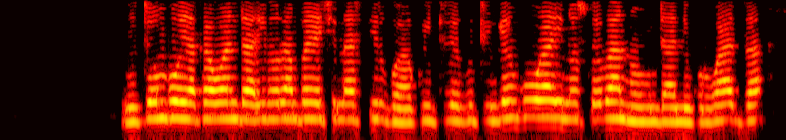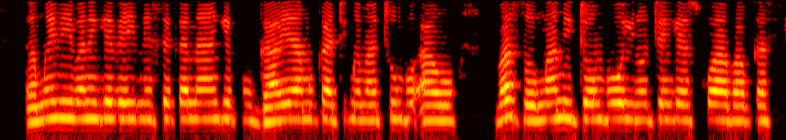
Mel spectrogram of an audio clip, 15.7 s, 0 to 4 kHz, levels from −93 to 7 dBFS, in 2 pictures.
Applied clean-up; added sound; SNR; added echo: none; none; none; none.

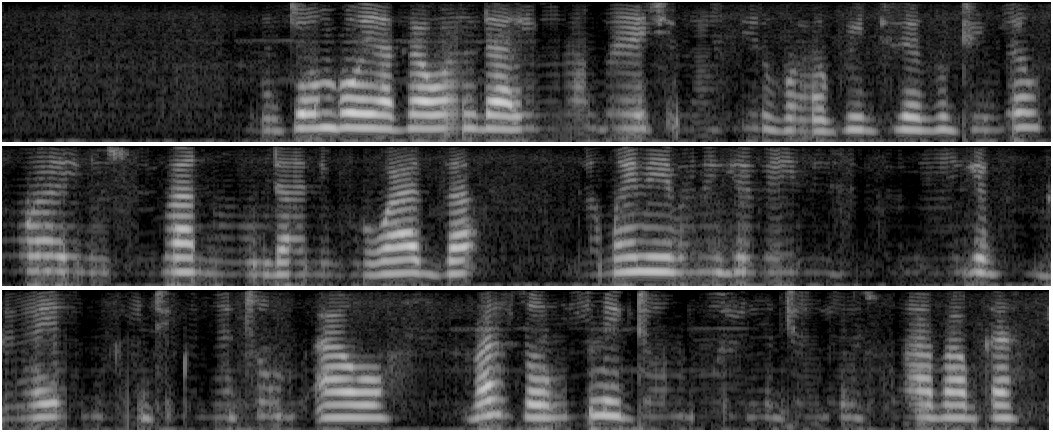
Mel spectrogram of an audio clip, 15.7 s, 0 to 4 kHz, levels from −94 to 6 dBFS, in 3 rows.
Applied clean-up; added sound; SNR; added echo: neural separator model SepFormer WHAM!.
